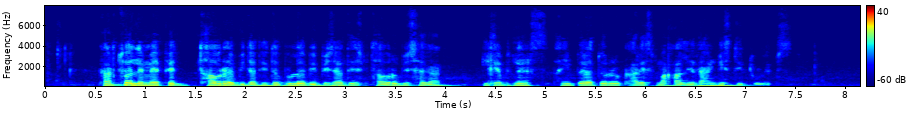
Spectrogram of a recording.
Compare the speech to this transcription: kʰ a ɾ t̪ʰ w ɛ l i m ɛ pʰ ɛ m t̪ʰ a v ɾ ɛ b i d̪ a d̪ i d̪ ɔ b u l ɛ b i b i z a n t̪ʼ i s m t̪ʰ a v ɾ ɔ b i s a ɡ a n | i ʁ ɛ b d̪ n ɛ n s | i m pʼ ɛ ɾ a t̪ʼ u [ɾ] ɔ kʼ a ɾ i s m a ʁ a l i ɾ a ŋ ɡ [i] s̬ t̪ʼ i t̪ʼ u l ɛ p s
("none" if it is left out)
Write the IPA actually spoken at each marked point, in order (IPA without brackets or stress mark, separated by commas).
ɾ, i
